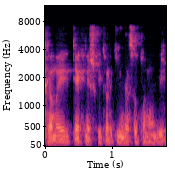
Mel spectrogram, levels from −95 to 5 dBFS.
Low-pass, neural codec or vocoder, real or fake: 7.2 kHz; codec, 16 kHz, 16 kbps, FunCodec, trained on Chinese and English, 50 frames a second; fake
